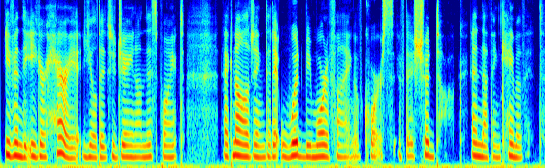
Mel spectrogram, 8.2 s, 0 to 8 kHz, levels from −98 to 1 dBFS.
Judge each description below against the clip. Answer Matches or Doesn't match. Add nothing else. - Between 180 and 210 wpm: Matches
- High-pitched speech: Matches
